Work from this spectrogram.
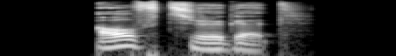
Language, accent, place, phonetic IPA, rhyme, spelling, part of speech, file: German, Germany, Berlin, [ˈaʊ̯fˌt͡søːɡət], -aʊ̯ft͡søːɡət, aufzöget, verb, De-aufzöget.ogg
- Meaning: second-person plural dependent subjunctive II of aufziehen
